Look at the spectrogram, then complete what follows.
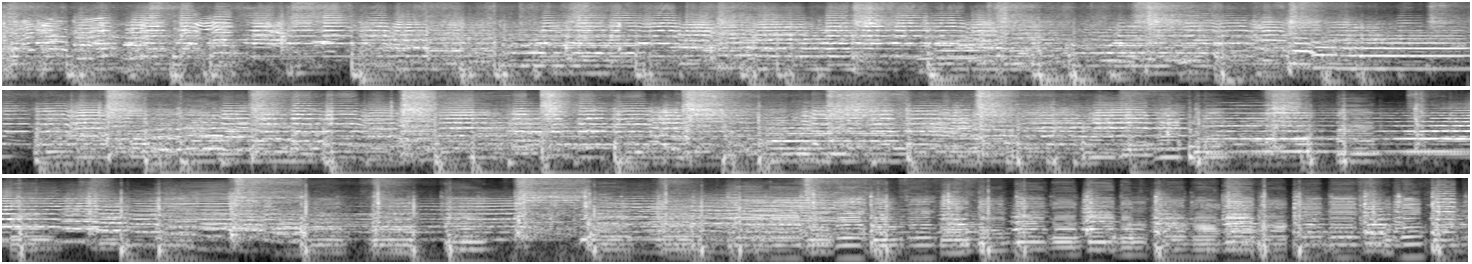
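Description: High school marching band playing a brass-heavy tune in the stands, with saxophones, brass and drums keeping a steady beat. The tune breaks off abruptly and changes about ten seconds in.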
